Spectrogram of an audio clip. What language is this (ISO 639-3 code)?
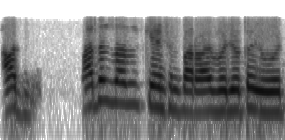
kas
